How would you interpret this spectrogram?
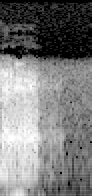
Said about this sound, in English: Someone needs to mute their mic. They're coughing.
